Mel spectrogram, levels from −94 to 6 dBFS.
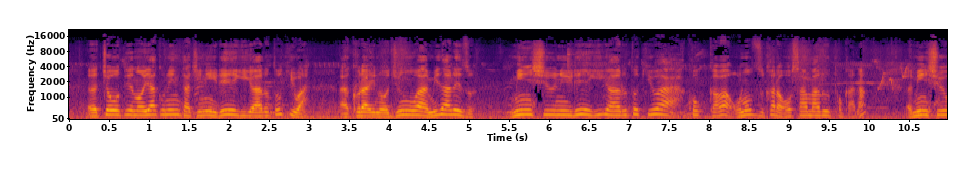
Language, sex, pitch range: Japanese, male, 160-205 Hz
